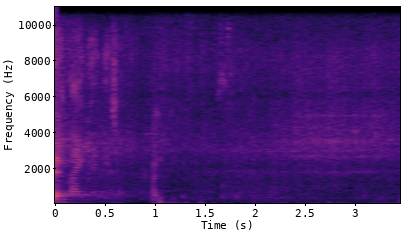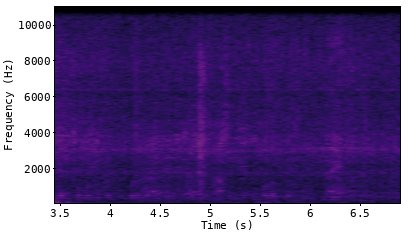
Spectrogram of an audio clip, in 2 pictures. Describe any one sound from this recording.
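A man speaks briefly into a microphone over a loudspeaker.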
